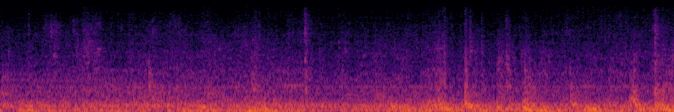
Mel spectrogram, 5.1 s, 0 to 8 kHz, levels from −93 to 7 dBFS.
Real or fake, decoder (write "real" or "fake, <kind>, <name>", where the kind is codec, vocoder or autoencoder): real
